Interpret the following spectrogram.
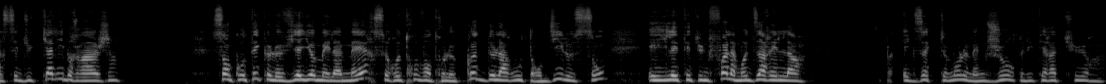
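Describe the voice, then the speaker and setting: A woman's voice: fairly low pitch, a little mellow, dry recording, studio quality, natural voice. A woman playing an exasperated haughty bourgeois lady. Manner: exasperated, condescending, theatrical. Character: haughty bourgeois lady scolding her maid. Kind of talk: comic stage monologue.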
